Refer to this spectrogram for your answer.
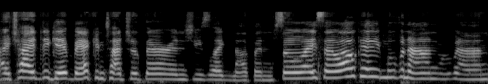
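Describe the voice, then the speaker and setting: A woman's raised, projected voice in an American accent, high-pitched and bright, sharp in tone, with lively intonation at a moderate pace. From upstate New York. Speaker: aspiring real estate wholesaler. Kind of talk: self-introduction in online group call.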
